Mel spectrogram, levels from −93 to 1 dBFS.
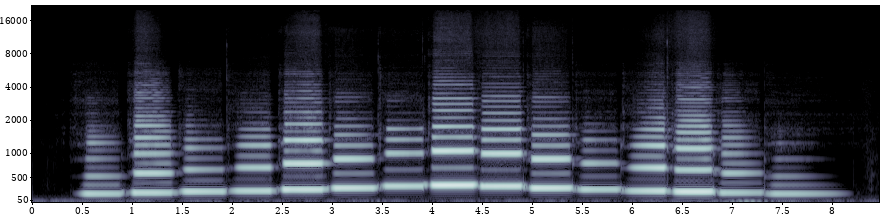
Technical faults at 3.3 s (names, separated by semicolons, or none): none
